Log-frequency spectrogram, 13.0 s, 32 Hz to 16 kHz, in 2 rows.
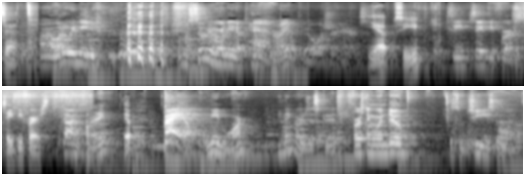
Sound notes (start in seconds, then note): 1.2 laughing; 3.5 quietly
